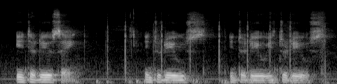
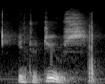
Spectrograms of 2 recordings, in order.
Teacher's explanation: you should read the word with a stronger stress on the third syllable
